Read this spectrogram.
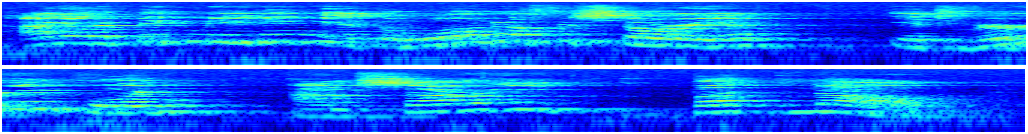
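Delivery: imitated big-shot oilman, high and insistent; high-pitched impression, emphatic refusal; Mike. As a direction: mimic a busy man firmly turning someone down. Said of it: "That sounds like Mike".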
